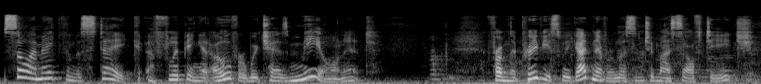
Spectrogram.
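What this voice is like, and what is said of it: Southern US accent. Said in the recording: “My southern accent”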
